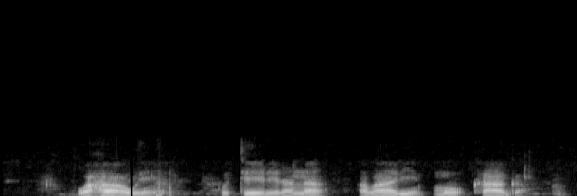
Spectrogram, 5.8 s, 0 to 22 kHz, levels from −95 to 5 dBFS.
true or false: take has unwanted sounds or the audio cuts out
true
